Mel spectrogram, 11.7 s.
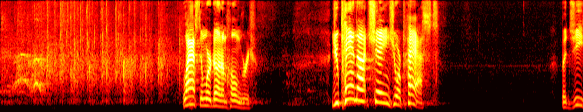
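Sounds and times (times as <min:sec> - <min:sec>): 
audience applause: 0:00.0 - 0:03.8
speech: 0:03.6 - 0:05.2, 0:06.6 - 0:08.8, 0:11.2 - 0:11.6.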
